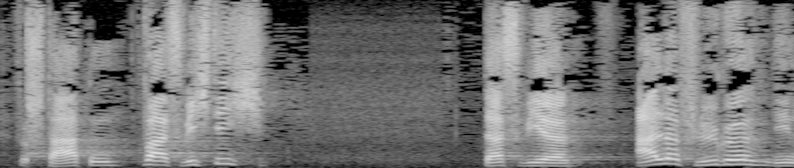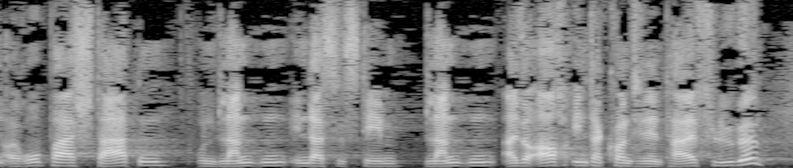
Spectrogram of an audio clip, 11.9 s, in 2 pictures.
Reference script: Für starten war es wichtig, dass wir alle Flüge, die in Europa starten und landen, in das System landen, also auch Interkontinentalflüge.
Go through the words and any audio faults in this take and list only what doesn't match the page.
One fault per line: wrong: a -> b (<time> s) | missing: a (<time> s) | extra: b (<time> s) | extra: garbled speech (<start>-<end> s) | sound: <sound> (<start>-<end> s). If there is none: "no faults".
no faults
